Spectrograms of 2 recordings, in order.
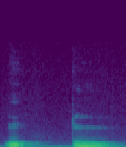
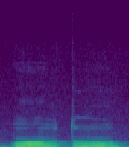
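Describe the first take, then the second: First: A glottal stop follows the short first vowel. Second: The first vowel is lengthened with no stop. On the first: This is the original underlying form. "asalnya adalah utu" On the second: This is how it is actually read. "Seperti utu"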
